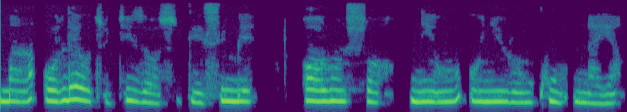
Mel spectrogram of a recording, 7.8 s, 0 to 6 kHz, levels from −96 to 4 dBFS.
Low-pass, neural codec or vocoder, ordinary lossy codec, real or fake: 5.4 kHz; none; none; real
